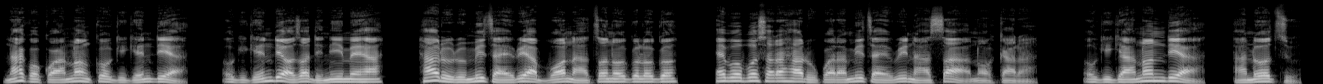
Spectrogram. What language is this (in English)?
Igbo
